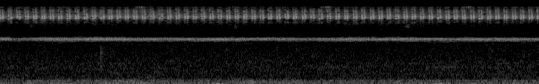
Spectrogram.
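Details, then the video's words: Insects calling at night, giving a continuous shrill tone held at one pitch with a fainter, very high, rapidly pulsing hiss layered above it, steady for the whole stretch. "Relaxing Insects Sound"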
